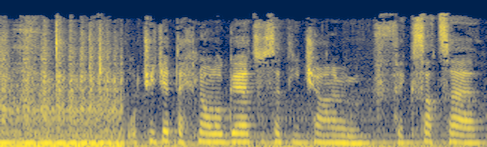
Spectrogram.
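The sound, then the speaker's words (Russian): A sewing machine in a tailoring salon hums with a fast, steady mechanical rattle, running alone for a moment before a voice begins talking over its continuing drone. “Работу существенно ускорило появление новых швейных машин.”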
